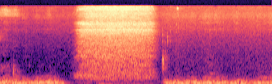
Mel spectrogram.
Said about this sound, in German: Tiefe Atmung.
